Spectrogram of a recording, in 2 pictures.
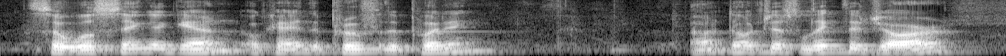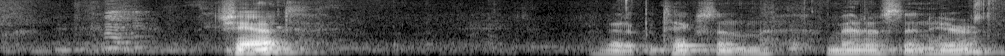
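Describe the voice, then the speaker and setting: With audible room echo and noticeable background noise, a man at medium pitch talks at a moderate pace with ordinary pitch variation, big swings in loudness and long, frequent pauses. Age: 70s. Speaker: spiritual teacher. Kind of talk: lecture.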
